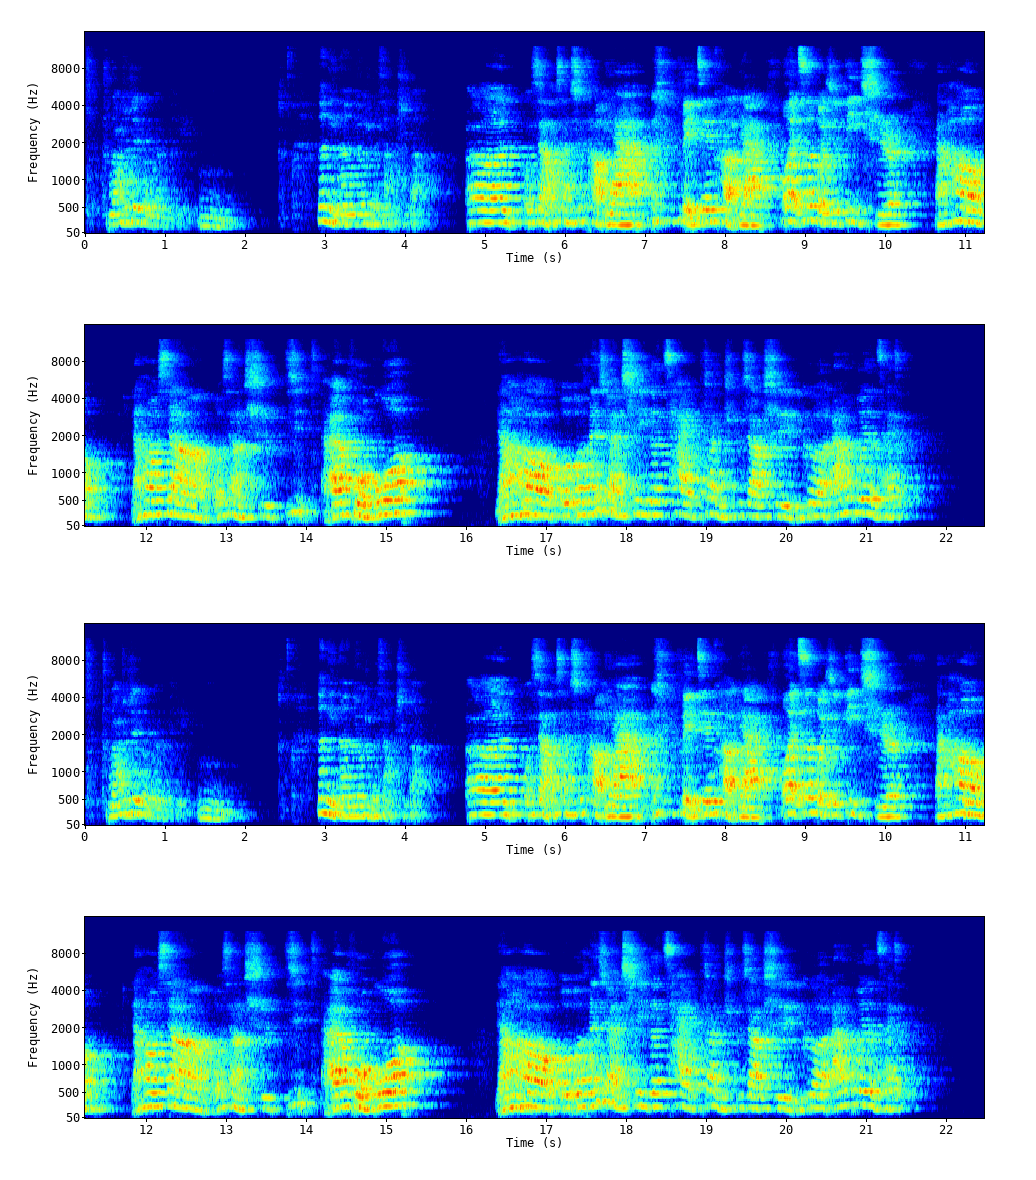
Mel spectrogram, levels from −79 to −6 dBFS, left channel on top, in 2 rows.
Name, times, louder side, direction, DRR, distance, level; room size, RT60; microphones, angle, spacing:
voice 1, 0.0-1.8 2.6-4.2 11.0-11.4 16.5-16.9, right 2 dB, 60° right, -5 dB, 0.5 m, -33 dB
voice 2, 4.7-10.2 10.6-11.2 11.8-15.3 16.4-21.4, equal, 10° right, -10 dB, 0.9 m, -26 dB
2.2 x 2.1 x 3.3 m, 1.1 s
head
